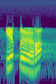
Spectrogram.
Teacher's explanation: جب حمزہ ساکن پڑھا جائے تو اس میں جھٹکا واضح ہوگا. جیسے اقرأ، را، یہ حمزہ ساکنہ میں جھٹکا واضح دیں گے.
